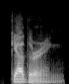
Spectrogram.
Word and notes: gathering: American English

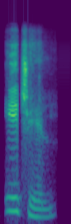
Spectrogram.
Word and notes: HL: Indian

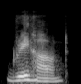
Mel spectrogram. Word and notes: greyhound: Indian

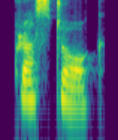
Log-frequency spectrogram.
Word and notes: crosstalk: Indian

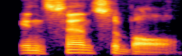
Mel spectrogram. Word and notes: insensible: American English

